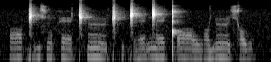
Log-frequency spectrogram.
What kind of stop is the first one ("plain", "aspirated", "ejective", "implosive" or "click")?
click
